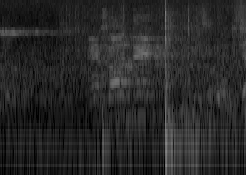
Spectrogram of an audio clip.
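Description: A football struck hard with a single sharp thud near the end: the free kick being taken. Short shouts from players come just before it.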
